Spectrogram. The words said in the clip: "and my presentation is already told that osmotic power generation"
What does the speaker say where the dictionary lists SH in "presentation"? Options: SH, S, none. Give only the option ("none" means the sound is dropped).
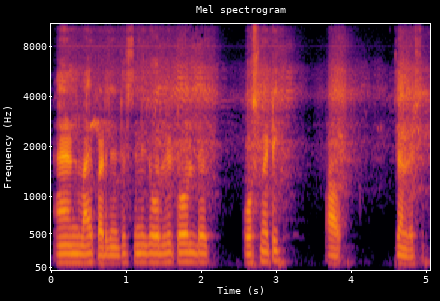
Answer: S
